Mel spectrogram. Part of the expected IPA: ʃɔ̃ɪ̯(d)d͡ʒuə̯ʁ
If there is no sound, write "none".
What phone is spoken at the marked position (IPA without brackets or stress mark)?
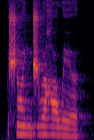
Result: n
